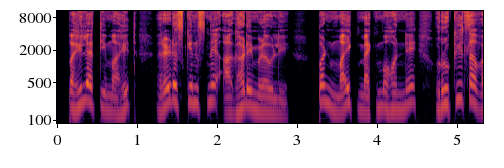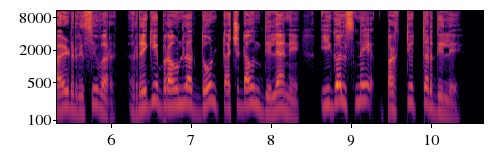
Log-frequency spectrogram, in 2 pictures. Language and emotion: Marathi, neutral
